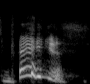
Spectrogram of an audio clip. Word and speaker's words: Vegas: Can I say something about how you pronounce Vegas? I've heard of Vegas before. I don't know. It's Vegas.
